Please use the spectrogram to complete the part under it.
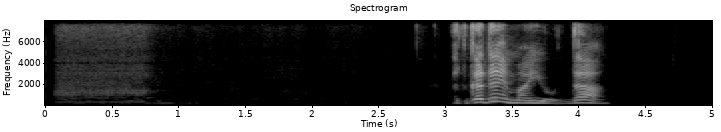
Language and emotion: Russian, positive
